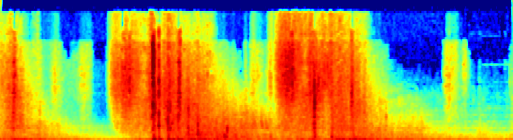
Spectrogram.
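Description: Bombarda and Confringo blasting spells go off in the Hogwarts Legacy video game: a heavy boom hits about a third of the way in, then a rumbling explosive roar that gradually fades.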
